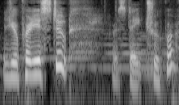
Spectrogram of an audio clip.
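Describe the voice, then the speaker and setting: A woman's voice: medium pitch, very animated, fairly quick, soft background music, natural voice. An actress playing a wary, guarded woman in a naturalistic radio drama, anxious and dryly sardonic, sometimes hesitant. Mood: uneasy, wry.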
